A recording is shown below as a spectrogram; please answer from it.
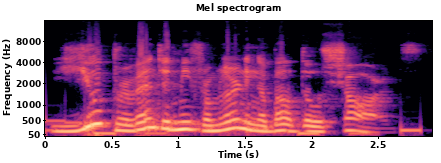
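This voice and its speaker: A woman's voice: medium pitch, expressive, unhurried, warm tone, highs cut off, lightly acted. Inquisitive scholarly pony mare voiced by a woman. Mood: suspicious. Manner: questioning. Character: inquisitive, scholarly female pony, suspicious and earnest.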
